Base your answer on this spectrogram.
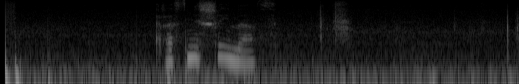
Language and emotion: Russian, neutral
